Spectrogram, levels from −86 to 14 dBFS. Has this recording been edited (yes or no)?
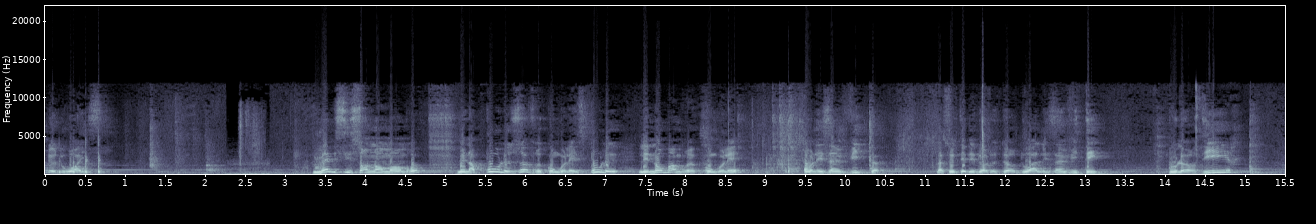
yes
